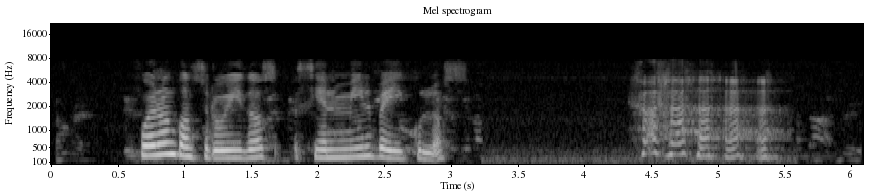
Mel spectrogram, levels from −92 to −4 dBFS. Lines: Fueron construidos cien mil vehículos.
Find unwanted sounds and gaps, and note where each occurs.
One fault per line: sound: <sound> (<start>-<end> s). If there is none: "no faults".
sound: laugh (4.3-5.6 s)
